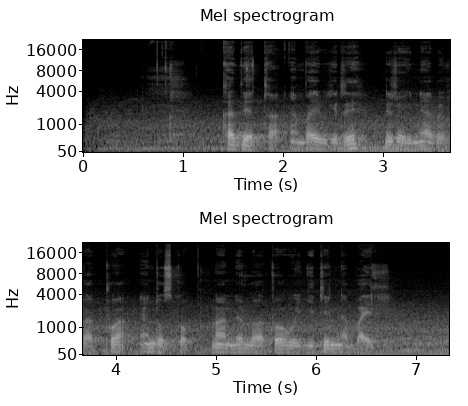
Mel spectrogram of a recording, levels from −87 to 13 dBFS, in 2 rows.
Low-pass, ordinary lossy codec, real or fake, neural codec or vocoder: none; none; fake; vocoder, 44.1 kHz, 128 mel bands every 256 samples, BigVGAN v2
